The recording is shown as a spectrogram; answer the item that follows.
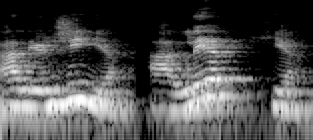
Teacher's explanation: a forte é o lé, não é o gia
